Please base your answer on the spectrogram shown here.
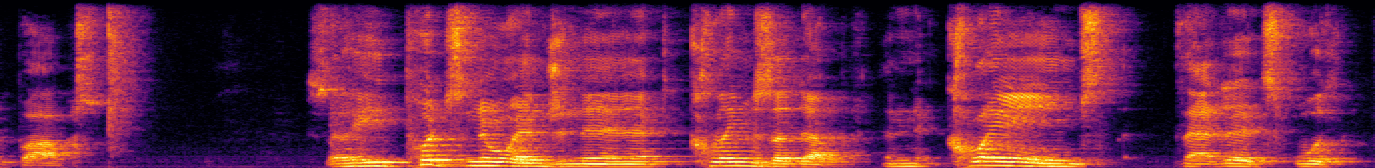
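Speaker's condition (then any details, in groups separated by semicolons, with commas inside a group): Cerebral palsy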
